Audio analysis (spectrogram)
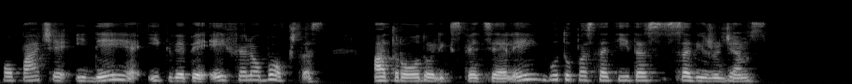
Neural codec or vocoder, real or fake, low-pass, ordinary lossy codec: none; real; 7.2 kHz; AAC, 32 kbps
